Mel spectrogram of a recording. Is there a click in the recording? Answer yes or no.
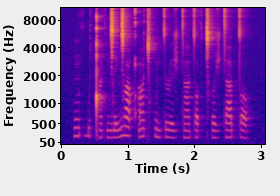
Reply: yes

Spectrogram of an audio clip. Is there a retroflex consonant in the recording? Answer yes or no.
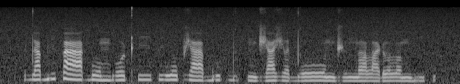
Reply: yes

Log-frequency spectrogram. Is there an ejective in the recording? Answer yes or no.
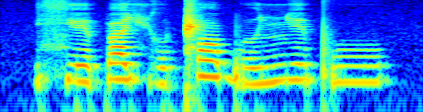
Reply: yes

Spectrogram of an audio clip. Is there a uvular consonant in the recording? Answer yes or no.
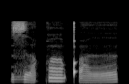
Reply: yes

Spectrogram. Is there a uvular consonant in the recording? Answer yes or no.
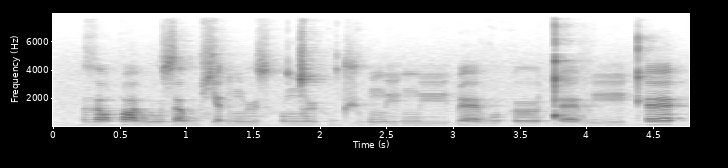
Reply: yes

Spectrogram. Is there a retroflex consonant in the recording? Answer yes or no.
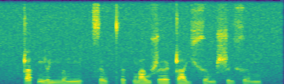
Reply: yes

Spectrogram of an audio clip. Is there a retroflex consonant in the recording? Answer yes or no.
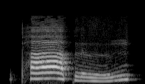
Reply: no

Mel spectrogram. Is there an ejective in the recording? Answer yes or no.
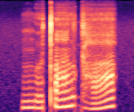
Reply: yes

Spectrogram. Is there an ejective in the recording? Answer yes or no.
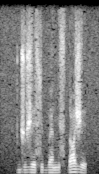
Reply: no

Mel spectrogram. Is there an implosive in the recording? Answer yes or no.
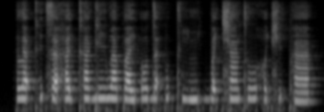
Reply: no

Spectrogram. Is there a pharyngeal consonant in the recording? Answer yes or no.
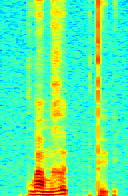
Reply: no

